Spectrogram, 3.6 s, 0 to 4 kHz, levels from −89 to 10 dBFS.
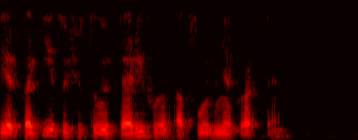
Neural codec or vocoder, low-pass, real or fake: none; 3.6 kHz; real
